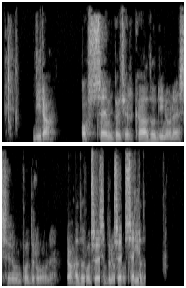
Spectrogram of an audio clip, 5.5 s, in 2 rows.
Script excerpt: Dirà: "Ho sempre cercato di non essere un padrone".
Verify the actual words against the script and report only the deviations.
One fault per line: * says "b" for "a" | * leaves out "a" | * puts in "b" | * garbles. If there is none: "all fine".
* garbles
